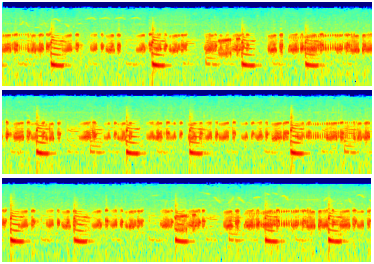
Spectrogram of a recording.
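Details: A frog chorus, billed as a sound that has become rare, churns with buzzy pulsed croaks in bursts. Below it, a deeper, short, downward-sliding note comes back roughly every second.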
